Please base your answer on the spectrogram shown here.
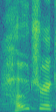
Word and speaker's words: Hodrick: Hodrick is not how I would have expected them to pronounce that. I would expect Hodrick. Kind of like Podrick.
